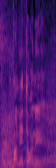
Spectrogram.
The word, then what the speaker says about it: Panettone: Panettone.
